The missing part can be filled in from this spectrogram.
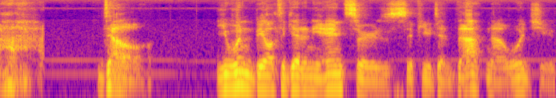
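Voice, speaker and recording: Here a man puts on a character voice at a medium pitch. He speaks at a moderate pace. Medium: actual play. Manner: cryptic, knowing.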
